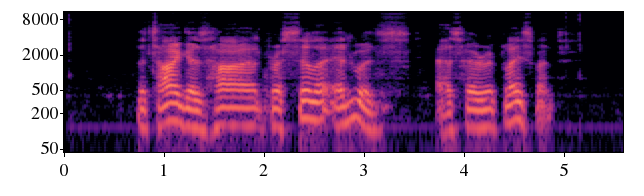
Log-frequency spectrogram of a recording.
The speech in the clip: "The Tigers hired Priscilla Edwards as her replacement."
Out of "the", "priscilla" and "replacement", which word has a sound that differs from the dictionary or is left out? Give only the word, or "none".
priscilla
